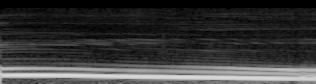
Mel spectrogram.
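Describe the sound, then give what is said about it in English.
A person imitates a whale call, like Dory talking to the whale in Finding Nemo, with one long, loud, drawn-out moaning tone that slowly slides lower in pitch for about three seconds, alone. “This is what's going to make everybody go, ooh, oh, kind of like, you know, Finding Nemo, the you know, when Dory was trying to talk to the whale.”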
